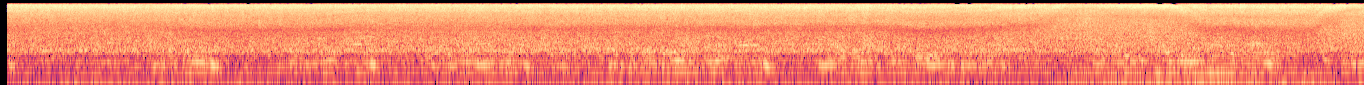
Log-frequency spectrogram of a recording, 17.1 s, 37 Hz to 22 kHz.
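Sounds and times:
water falling hiss: 0:00.1 - 0:17.0.

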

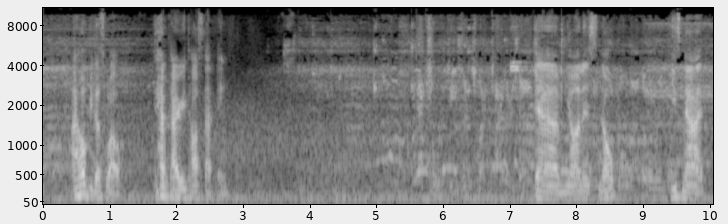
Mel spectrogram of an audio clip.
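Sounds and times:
arena crowd noise: 0:04.0 - 0:10.0.

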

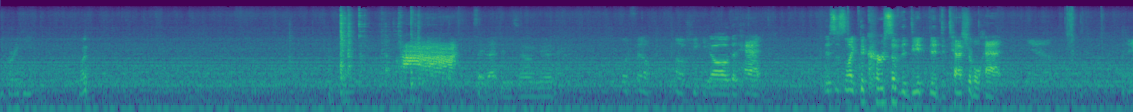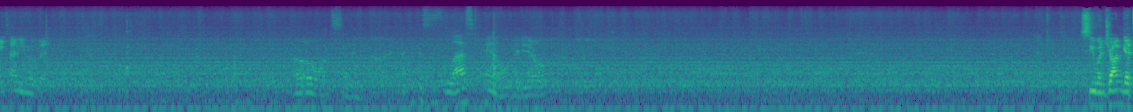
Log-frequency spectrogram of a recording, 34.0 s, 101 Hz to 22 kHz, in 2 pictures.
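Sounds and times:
appliance hum: 0:00.0 - 0:34.0.

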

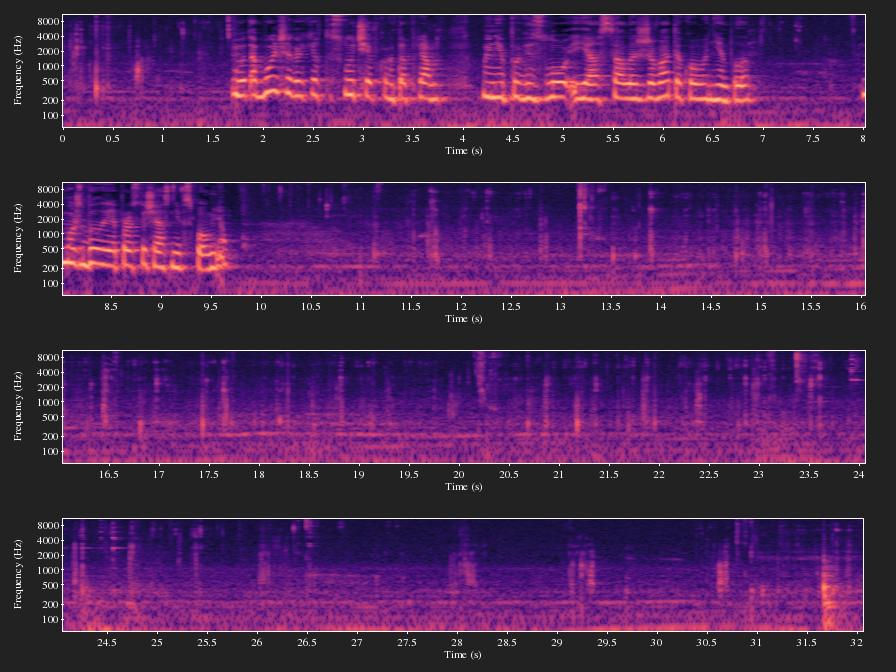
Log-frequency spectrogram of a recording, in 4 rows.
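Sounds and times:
chewing with mouth clicks: 0:00.0 - 0:01.7, 0:09.8 - 0:28.3, 0:29.1 - 0:29.8, 0:30.4 - 0:32.0.

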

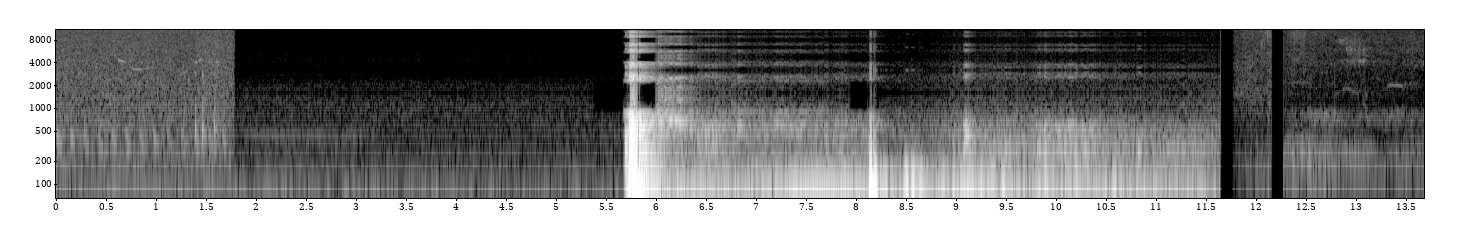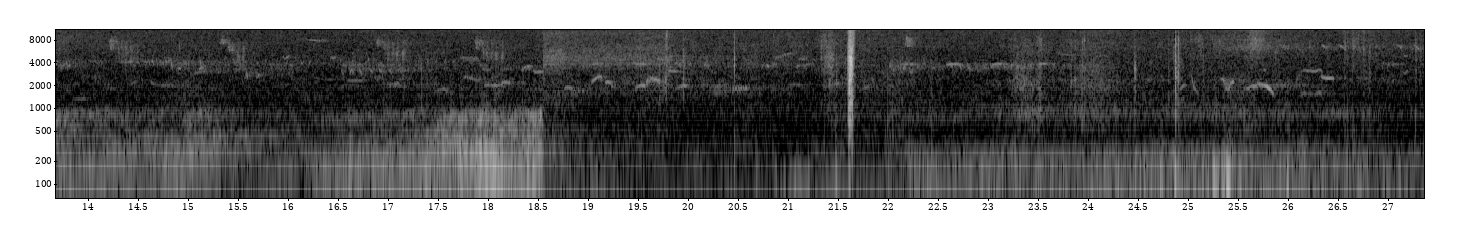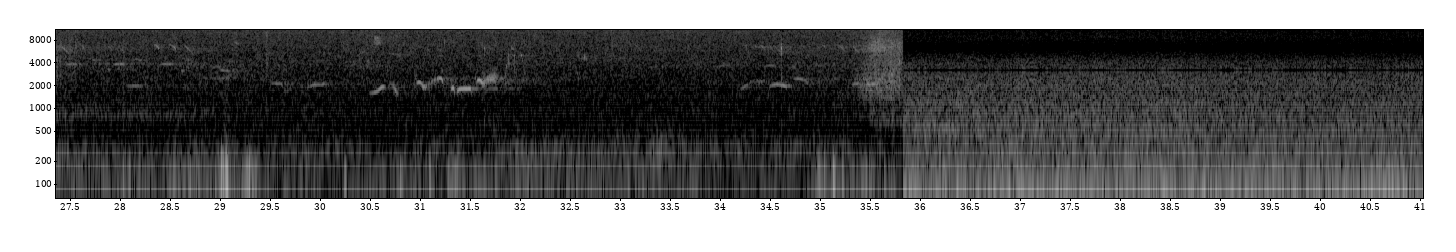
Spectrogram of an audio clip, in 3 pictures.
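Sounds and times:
wind rumble on microphone: 0:05.7 - 0:11.6.

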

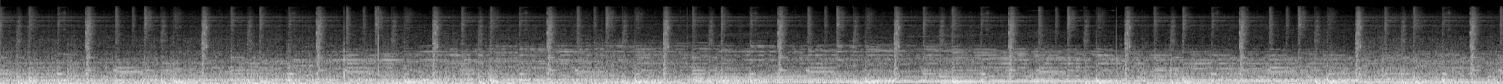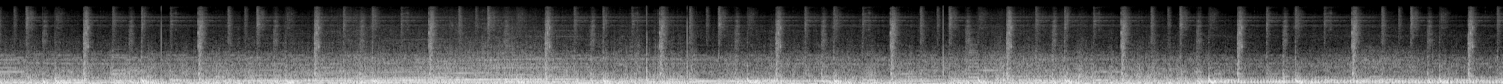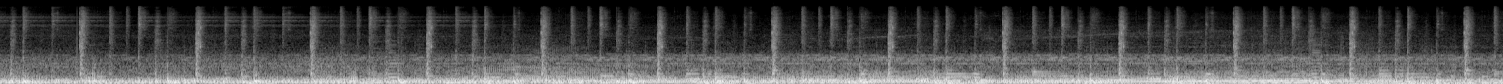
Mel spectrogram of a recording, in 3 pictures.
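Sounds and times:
background music: 0:00.0 - 0:45.0
motorcycle engine accelerating: 0:00.0 - 0:45.0.

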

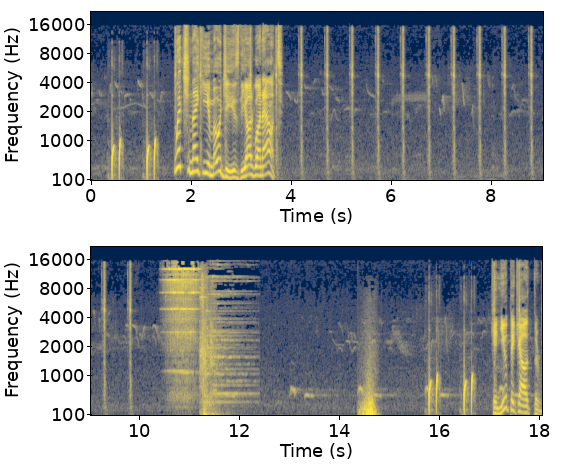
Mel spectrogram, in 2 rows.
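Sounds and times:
ringing alarm bell: 0:10.4 - 0:12.3.

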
